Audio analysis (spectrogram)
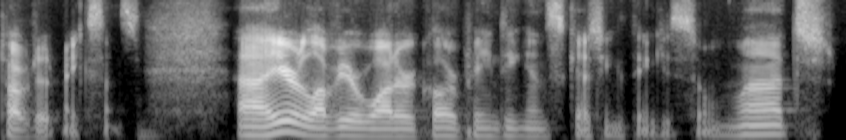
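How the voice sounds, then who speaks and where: A man in his thirties with an Israeli accent, hosting a painting livestream and answering viewer comments in a relaxed, halting way with many fillers. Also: mid-range voice, gravelly, no echo, clean studio sound. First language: Hebrew. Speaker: watercolor artist and livestream host. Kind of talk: casual livestream chat reading comments.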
